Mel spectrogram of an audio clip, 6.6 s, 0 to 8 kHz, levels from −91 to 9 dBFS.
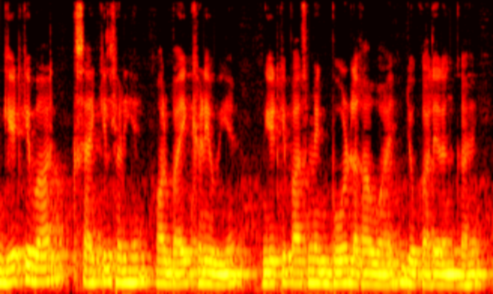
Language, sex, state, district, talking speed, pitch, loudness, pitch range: Hindi, male, Bihar, East Champaran, 230 wpm, 115 Hz, -17 LUFS, 105-125 Hz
